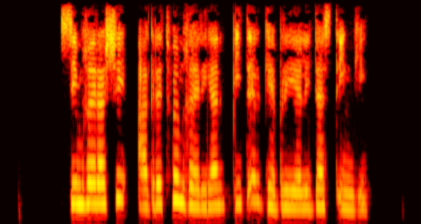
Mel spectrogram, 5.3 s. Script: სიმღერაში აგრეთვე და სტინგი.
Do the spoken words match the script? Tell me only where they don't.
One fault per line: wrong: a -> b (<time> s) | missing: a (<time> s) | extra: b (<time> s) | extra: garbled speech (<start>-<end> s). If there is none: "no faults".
extra: მღერიან პიტერ გებრიელი (2.3 s)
